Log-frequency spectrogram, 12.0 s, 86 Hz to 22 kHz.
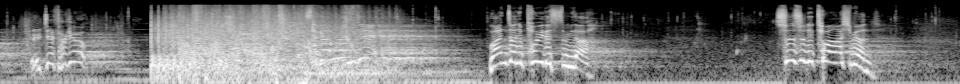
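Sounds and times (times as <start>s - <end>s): massed gunfire volley: 1.9s - 5.0s.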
